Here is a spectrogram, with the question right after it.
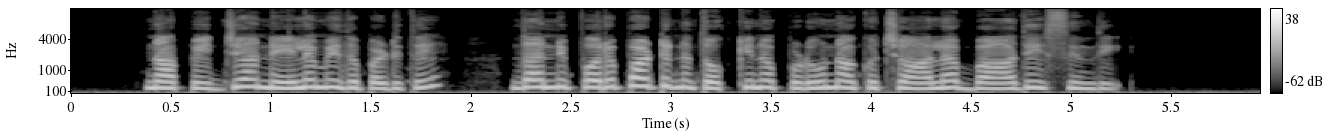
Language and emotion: Telugu, sad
